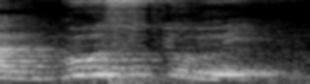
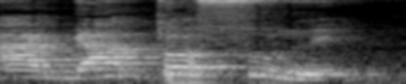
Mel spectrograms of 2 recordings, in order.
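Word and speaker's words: ἀγαθωσύνη: Premier mot, ce qui est lié, il y a agoustoumé. Non, c'est agatosouné.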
